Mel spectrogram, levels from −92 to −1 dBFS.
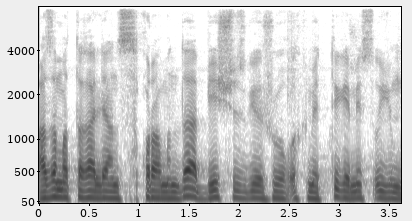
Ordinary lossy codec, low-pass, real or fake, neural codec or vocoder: none; none; real; none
